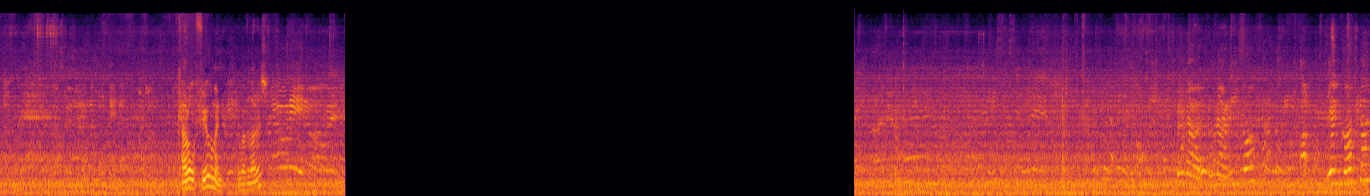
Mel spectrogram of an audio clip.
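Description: Street ambience murmurs in an outdoor square.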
